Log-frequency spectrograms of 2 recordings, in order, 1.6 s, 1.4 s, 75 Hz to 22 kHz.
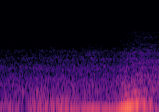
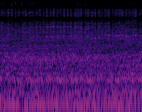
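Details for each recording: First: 2014 Nissan Sentra SR, 1.8 L four-cylinder with CVT, 109k miles, idling at 713 rpm: throttle blip picks up cleanly and settles without hesitation; lifters quiet, throttle responsive, normal. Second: 2014 Nissan Sentra, 109k miles mostly highway, CVT: at idle a light tinny rattle from the top of the engine that stops when a hand is placed on the Nissan logo; the loose logo is buzzing.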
